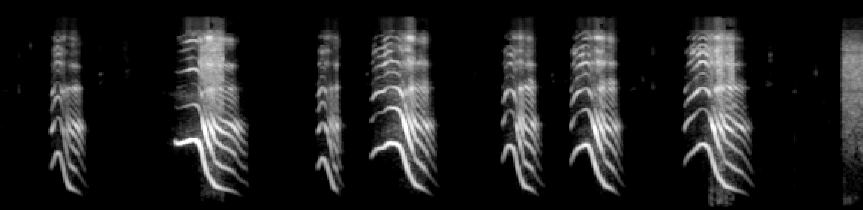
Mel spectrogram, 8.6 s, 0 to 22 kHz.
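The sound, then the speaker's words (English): A person imitates cow elk calls, showing how hunters cow call while walking down a game trail: about eight short, nasal mews, each sliding downward in pitch, repeated at a steady, irregular pace with brief silences between and no talking. “So even if a bull did answer to those guys while they're cow calling and walking down the trail, I bet you 9 times out of 10 that they're honestly not even going to hear that bull bugle back.”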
